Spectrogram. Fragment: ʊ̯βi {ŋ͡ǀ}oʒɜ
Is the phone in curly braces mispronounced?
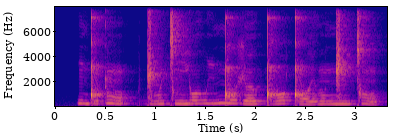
yes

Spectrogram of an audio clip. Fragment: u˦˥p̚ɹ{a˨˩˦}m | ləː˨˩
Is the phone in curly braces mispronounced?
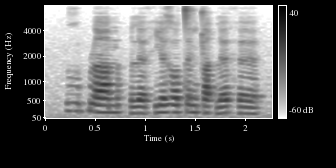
yes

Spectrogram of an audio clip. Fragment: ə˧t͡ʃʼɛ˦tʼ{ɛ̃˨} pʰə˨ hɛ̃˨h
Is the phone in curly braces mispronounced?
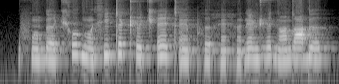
no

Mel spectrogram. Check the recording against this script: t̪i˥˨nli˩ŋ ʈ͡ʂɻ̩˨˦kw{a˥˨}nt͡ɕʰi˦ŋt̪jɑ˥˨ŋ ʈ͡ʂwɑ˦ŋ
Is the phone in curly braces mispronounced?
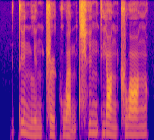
yes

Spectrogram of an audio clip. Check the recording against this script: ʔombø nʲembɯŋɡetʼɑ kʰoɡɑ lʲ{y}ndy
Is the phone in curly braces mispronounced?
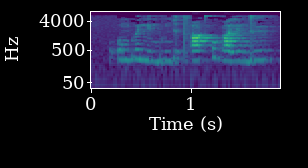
yes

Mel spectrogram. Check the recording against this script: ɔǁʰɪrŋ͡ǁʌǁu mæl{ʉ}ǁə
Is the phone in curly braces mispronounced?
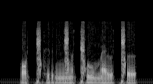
yes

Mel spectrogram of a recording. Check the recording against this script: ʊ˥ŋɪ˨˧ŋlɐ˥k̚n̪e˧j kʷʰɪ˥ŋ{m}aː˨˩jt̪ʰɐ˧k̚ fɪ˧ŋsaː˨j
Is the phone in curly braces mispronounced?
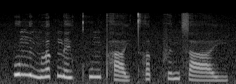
yes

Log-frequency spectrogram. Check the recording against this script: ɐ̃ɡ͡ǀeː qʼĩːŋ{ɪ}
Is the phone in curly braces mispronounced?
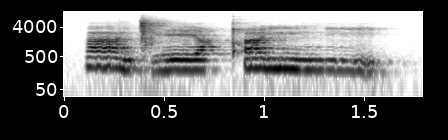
yes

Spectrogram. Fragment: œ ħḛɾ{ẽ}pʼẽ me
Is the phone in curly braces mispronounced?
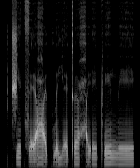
yes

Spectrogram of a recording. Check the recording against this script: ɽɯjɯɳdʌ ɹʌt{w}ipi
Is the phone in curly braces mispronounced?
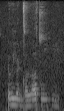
no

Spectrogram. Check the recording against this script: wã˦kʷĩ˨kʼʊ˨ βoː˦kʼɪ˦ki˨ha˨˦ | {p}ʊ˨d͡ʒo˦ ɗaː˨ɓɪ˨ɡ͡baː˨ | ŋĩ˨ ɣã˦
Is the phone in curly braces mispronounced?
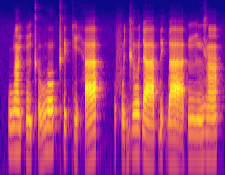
yes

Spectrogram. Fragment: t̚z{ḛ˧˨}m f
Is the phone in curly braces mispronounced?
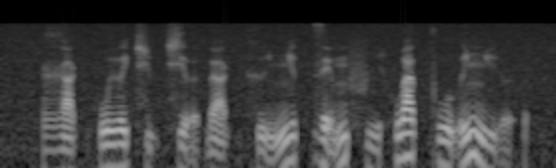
yes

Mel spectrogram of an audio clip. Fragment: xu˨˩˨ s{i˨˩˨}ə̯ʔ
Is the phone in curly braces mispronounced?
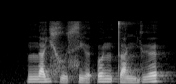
no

